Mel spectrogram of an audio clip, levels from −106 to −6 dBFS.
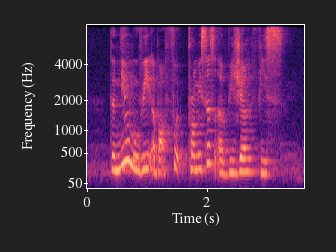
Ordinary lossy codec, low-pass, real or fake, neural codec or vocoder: none; none; real; none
